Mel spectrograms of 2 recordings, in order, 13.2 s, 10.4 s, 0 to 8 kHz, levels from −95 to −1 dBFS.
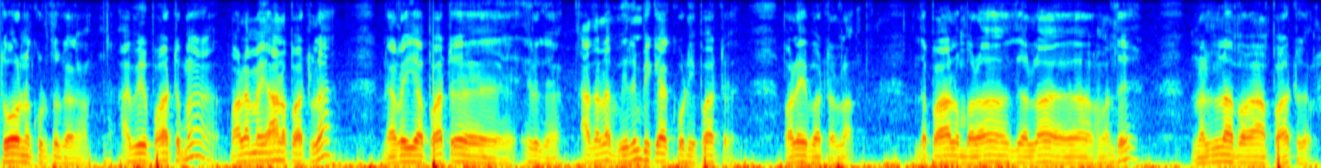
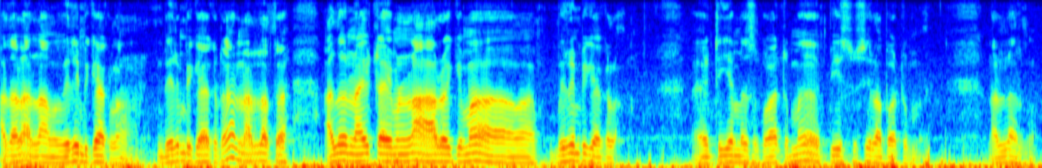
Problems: constant background noise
